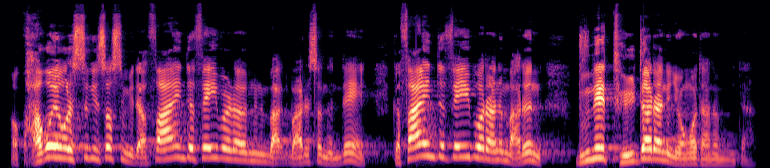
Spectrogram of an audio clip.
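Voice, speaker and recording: A male pastor delivers a youth sermon in a bright, fairly high voice. His pitch leaps up and down as he speaks, and he keeps asking his listeners questions. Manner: animated, asks the listeners questions.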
